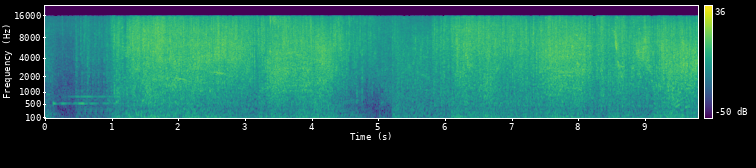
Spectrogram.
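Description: Rapid gunfire rattles and explosions boom in a heavy battle.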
